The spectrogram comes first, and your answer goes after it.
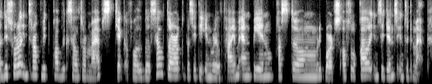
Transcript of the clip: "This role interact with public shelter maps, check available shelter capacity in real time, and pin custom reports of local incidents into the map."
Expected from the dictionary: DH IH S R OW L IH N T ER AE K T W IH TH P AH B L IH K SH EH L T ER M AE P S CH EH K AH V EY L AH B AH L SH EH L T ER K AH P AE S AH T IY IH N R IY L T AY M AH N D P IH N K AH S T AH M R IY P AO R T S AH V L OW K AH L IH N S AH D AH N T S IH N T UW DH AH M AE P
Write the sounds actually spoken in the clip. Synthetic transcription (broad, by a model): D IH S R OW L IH N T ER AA K T W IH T P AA B L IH K S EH L T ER M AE P S CH EH K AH F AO L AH B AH L S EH L T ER K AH P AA S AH T IY IH N R IY L T AY M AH N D P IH N K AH S T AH M R IY P AO R T S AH F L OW K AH L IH N S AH D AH N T S IH N T UW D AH M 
